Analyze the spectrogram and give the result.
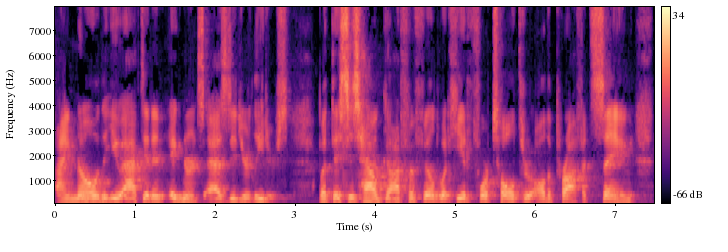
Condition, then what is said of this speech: None; typical speech.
